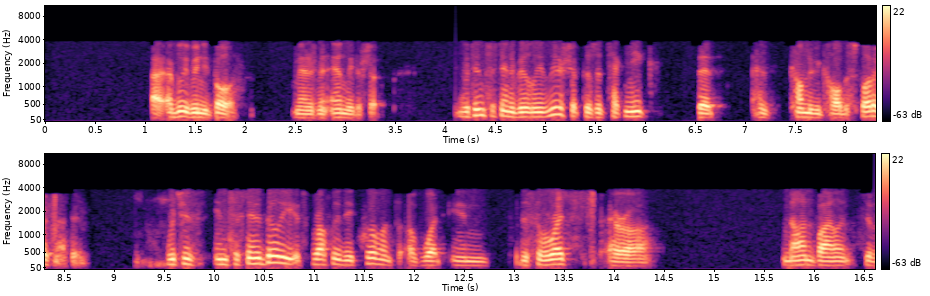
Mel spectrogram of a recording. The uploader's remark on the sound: She told me she would record it, but since we were talking on the phone and I wasn't using my recording microphone, I forgot. Unrehearsed and raw.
